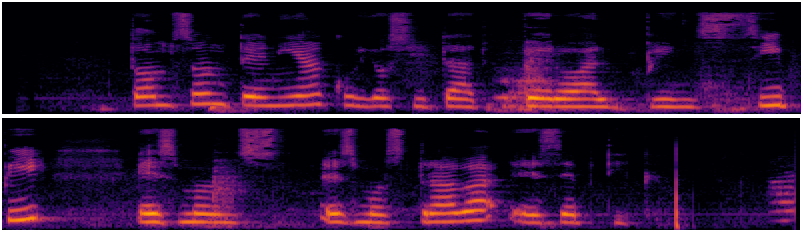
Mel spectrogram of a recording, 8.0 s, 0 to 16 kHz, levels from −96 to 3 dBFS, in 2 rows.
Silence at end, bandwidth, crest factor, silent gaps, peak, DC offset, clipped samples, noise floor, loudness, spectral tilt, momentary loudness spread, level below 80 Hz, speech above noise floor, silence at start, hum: 0 s; 11.5 kHz; 18 dB; none; -10 dBFS; under 0.1%; under 0.1%; -60 dBFS; -29 LUFS; -5 dB/octave; 14 LU; -74 dBFS; 32 dB; 0.65 s; none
